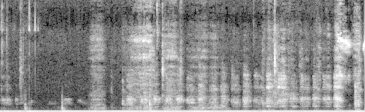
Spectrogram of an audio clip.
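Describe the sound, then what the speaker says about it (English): A dog pants heavily in a steady, rapid rhythm close by, with faint scratching and a low electrical hum underneath. "Theo, you're breathing too hard"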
